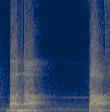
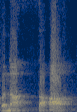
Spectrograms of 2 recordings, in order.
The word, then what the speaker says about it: banath: It wouldn't say ba na tha, ba na tha. We're not saying ba na tha. We're saying banath. The last thing you hear is tha.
